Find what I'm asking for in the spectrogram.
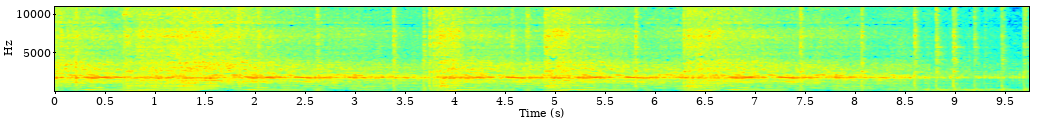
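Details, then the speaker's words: Suzuki Satria Hiu two-stroke motorcycle after repair of a rough noise traced to a loose magneto (flywheel), now seated and tightened: revs blip up and drop cleanly, crisp and even, with no rough rattle; normal running. "dan motor sudah normal kembali suaranya kasar sekarang sudah halus lagi"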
